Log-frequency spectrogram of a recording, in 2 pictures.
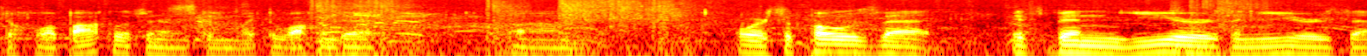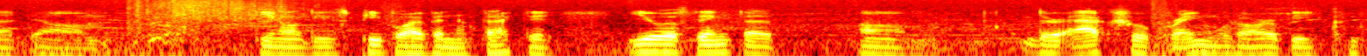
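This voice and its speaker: A young man from Mexico talks casually over his gameplay for a gaming video, rambling and hesitant with many fillers. His voice is low-pitched, picked up by a cheap computer mic against a noisy background with controller clicks.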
